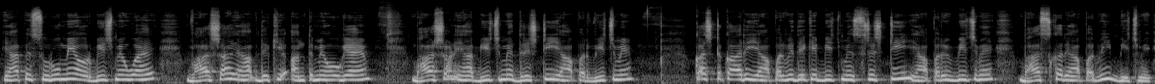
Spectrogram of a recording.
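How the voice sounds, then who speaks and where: A man's voice: high-pitched, brisk, creaky, warm tone. A man teaching an exam-prep grammar lesson, explaining step by step and reading out lists of example words. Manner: checks in often with the listener.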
